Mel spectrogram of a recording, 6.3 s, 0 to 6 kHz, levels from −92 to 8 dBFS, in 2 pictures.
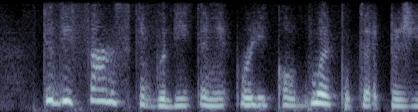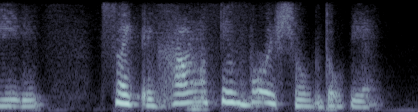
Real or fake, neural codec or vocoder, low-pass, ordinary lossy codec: fake; codec, 44.1 kHz, 0.9 kbps, DAC; 5.4 kHz; Opus, 24 kbps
